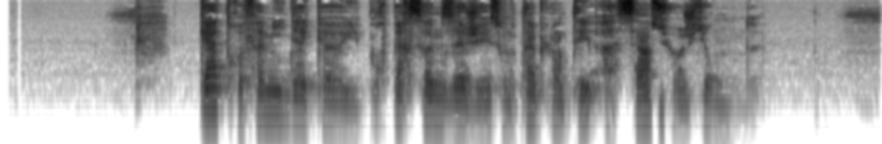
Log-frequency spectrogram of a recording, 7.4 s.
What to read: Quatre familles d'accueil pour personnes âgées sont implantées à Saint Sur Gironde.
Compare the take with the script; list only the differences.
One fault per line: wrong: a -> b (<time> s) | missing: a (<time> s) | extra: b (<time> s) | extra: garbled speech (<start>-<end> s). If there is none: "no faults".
no faults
